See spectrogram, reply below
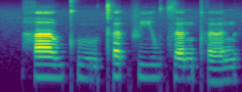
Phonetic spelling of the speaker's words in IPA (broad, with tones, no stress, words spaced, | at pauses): haː˨wkʰuː˨˩ t̪ʰɐ˧t̚fiː˨wt͡sɐ˨˧n pʰɐ˨˥n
